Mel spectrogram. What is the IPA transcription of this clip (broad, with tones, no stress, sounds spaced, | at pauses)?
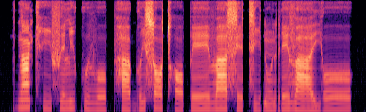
d ã˦ kʰ i˨ f ɪ˦ l i˦ kʷ ɪ˨ β o˨ pʰ a˨ ɡʷ i˦ s ɔ˦ tʰ ɔ˨ p eː˦ β a˦ s ɪ˨ t͡s i˨ ɗ ũ˨ r e˦ v aː˨ j oː˦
